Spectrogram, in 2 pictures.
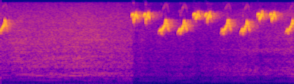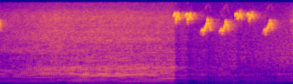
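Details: Energetic song of a cinereous tit: long runs of rapid, piercing paired notes, a high clipped whistle followed by a lower dropping note. A steady rumbling background noise fills the gap between the two bursts.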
